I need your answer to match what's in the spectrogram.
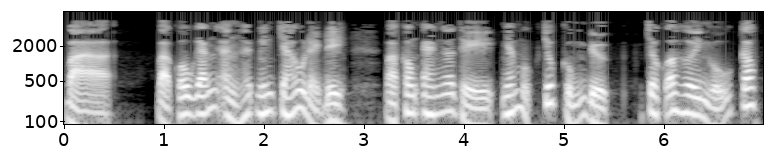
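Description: An elderly husband who coaxes his sick wife gently and patiently, voiced by a male narrator. The voice is a little husky and dry, in a dull recording. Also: mid-range voice, very animated, moderate pace, dry recording. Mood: coaxing. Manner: coaxing, gentle.

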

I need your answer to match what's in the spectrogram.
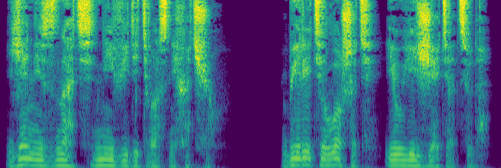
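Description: A man's voice: deep voice, normal speed, husky. A man reading a stern young noblewoman. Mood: cold.

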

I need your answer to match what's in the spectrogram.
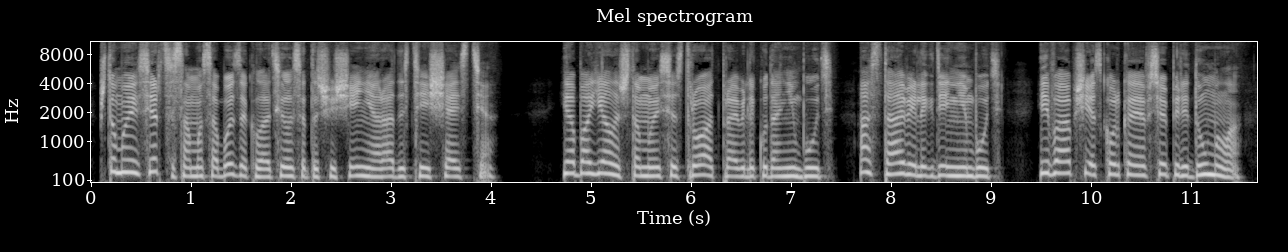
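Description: Woman narrator, audiobook, first person, expressive measured reading, smooth clear voice, dry close sound. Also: medium pitch, no echo.

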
